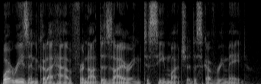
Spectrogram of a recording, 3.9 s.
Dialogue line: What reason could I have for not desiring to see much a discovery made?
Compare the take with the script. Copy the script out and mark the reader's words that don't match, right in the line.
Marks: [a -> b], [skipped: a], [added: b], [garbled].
What reason could I have for not desiring to see much a discovery made?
